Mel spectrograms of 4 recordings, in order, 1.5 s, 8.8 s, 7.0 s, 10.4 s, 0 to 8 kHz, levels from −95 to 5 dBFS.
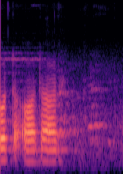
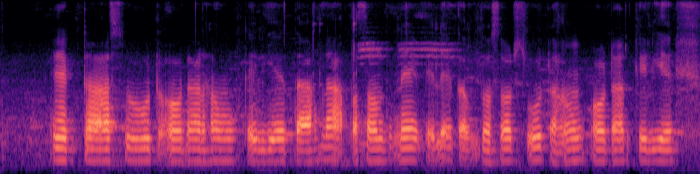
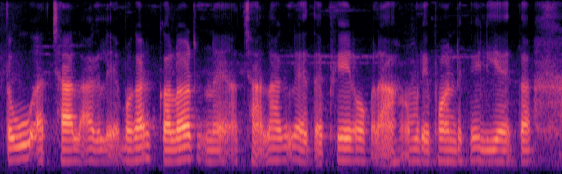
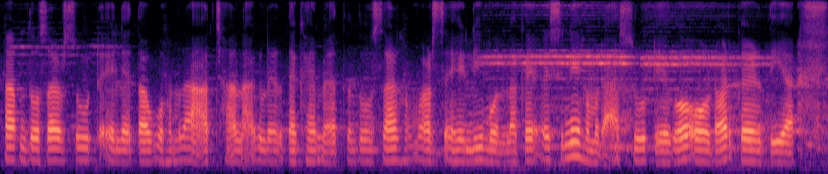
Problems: background sounds at intervals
